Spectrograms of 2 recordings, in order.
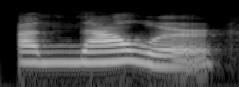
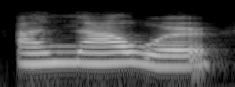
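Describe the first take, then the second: Both takes have the same delivery.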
